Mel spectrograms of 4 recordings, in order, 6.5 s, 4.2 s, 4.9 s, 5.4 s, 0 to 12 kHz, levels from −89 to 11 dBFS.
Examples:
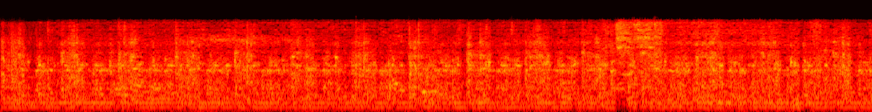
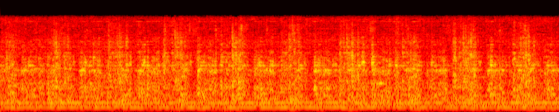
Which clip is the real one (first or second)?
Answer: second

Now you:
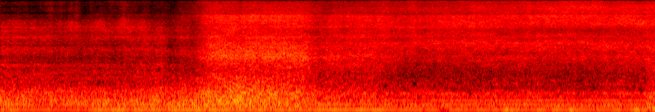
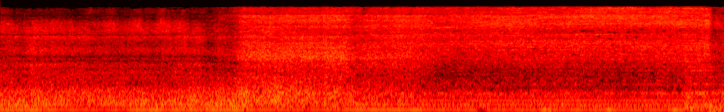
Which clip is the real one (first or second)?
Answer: second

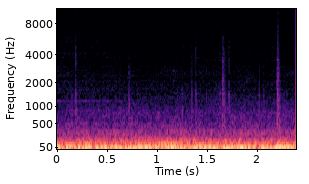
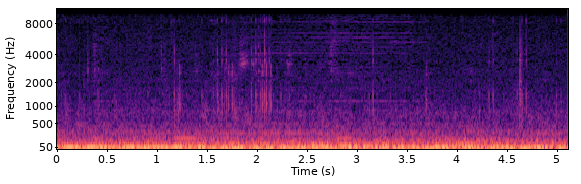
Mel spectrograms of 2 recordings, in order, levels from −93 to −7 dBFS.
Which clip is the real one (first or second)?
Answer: second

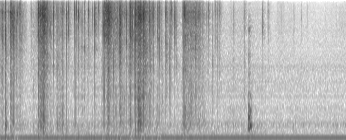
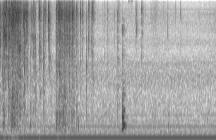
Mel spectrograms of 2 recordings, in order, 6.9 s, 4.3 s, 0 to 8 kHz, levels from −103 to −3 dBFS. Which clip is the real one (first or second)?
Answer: second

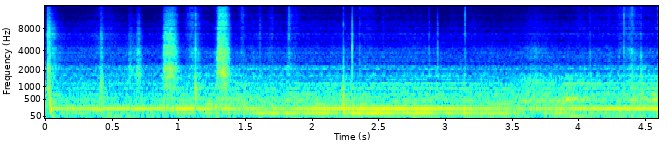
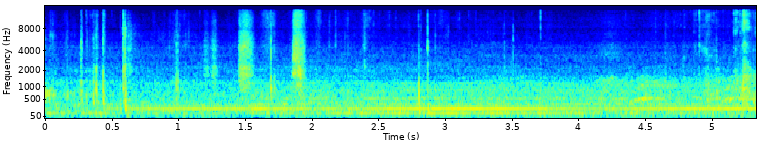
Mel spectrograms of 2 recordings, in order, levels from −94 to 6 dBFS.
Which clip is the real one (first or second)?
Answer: second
